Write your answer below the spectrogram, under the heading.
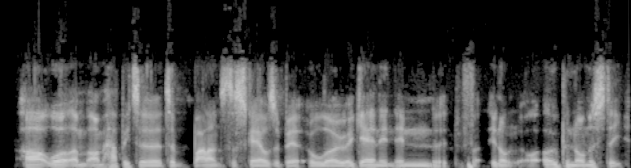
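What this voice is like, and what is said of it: British accent. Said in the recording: “it's a very welcomed accent. You know, we don't get too many Brits on here ... I just have the accent. I grew up there ... went to school in Coventry”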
